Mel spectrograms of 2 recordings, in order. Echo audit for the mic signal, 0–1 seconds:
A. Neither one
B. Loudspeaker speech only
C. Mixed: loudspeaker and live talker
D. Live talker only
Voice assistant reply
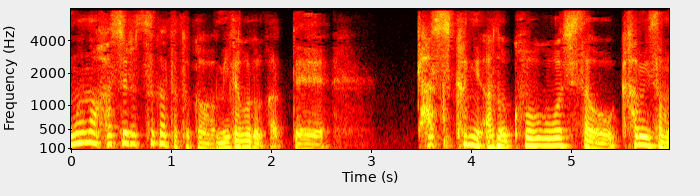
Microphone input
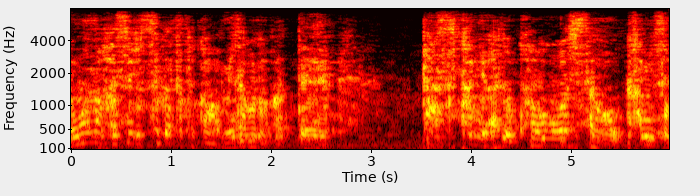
B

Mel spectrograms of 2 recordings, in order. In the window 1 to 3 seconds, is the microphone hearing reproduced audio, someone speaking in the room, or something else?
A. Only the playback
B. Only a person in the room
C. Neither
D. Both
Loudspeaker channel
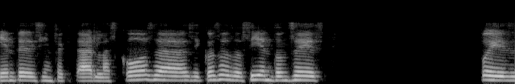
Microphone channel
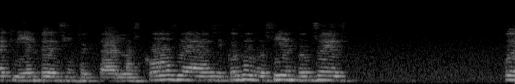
A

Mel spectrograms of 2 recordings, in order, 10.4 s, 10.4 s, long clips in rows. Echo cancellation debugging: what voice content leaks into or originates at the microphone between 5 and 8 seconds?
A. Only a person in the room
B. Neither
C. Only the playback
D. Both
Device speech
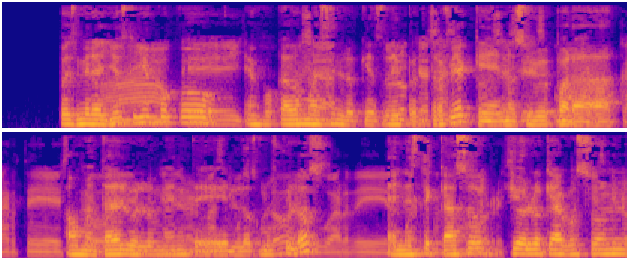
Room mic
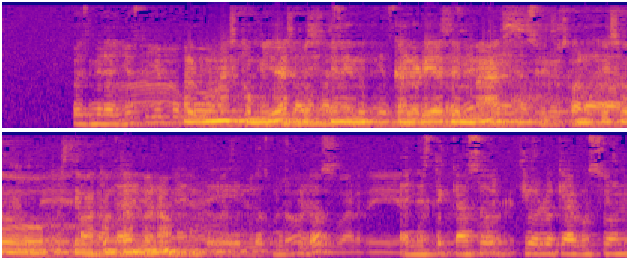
D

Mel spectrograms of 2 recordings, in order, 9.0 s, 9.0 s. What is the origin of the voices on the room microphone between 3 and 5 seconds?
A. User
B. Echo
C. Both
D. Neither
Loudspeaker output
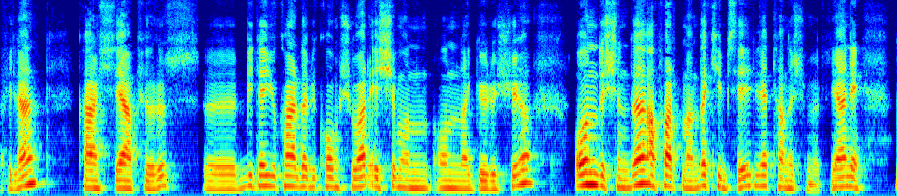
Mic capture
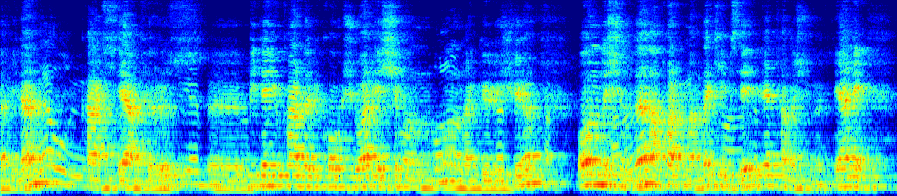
C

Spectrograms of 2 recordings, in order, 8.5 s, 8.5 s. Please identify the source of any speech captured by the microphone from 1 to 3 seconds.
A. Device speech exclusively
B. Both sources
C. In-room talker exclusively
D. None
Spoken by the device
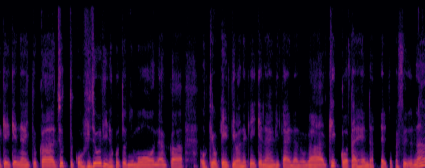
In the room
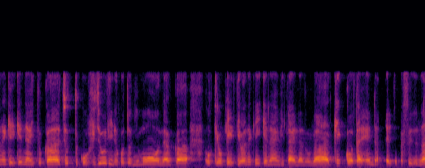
A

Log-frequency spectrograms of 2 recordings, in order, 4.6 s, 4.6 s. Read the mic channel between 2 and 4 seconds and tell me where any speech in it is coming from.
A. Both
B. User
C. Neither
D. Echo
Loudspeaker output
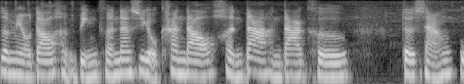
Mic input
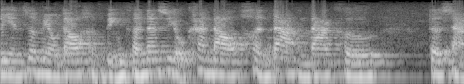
D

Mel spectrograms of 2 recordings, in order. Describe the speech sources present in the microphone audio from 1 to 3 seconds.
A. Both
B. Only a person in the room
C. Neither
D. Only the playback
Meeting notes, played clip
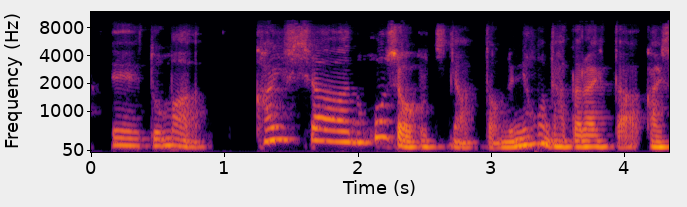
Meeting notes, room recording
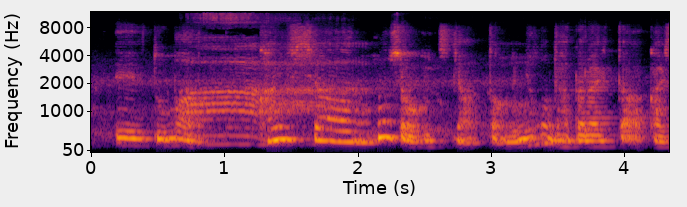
A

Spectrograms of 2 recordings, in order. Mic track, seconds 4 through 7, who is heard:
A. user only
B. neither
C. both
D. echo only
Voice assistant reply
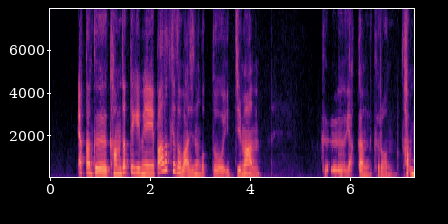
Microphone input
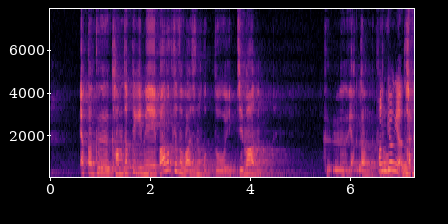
C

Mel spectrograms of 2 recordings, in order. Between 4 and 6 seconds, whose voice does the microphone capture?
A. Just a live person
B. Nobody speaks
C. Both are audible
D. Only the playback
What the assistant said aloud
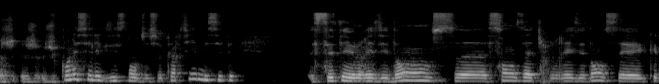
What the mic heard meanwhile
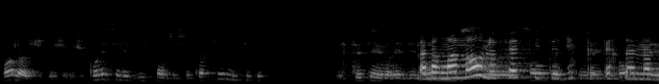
C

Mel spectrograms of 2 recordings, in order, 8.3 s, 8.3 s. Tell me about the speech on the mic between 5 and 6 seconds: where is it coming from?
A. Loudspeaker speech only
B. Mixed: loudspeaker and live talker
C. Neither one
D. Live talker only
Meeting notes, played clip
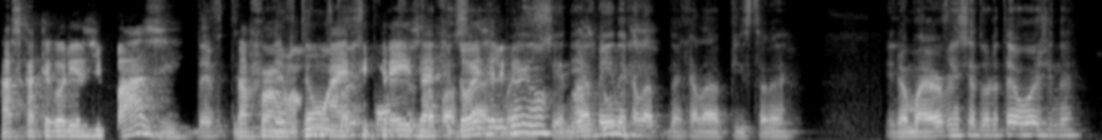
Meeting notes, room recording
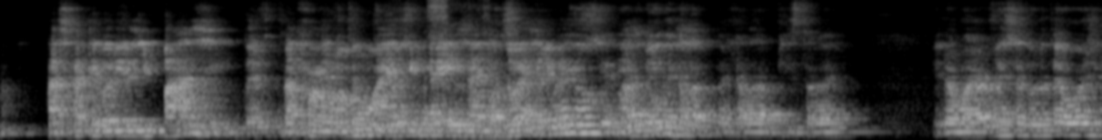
A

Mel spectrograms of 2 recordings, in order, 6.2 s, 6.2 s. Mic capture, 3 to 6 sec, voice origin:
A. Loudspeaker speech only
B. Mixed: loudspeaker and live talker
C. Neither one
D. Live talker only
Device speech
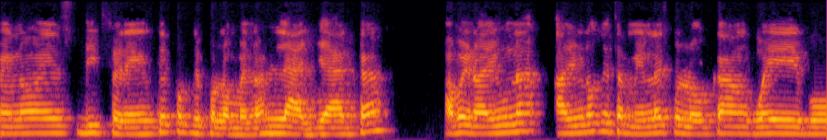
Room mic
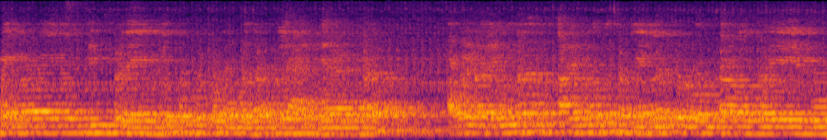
A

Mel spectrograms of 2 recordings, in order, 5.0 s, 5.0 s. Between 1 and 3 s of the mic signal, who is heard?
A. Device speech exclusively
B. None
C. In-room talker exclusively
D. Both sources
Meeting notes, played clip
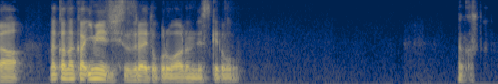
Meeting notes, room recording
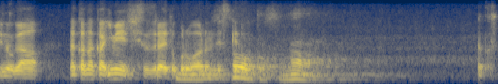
D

